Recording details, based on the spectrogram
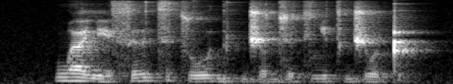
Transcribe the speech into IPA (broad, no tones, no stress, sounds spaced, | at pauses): w ɐ lʲ e s ɨ t͡s e t͡s w u ɡʲ u ʈ d͡ʒ o d͡z ʉ t͡s ʎ i t͡s d͡ʒ u ʈ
